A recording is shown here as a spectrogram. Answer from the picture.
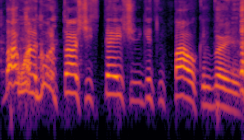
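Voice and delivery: put-on high, whiny farm boy complaining through a laugh; laughing as he mimics a sulky young Luke; whiny Luke Skywalker. Interviewer prompts him, so he does young Luke whining. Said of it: "start with Uncle Owen, these droids".

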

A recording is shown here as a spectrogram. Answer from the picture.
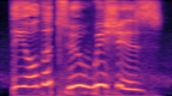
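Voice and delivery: very high, loud, eager; rapid reply. A narrator's reading. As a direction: burst out with it urgently. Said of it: "she replied rapidly".

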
